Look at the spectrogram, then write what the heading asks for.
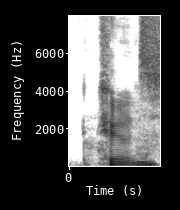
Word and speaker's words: Kuntz: real name too right Coons is his real name yeah Rusty sometimes it's PR it's pronounced differently I'm sure you guys can guess how it's pronounced it is spelled k-u-n-t-z he's still coaching for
